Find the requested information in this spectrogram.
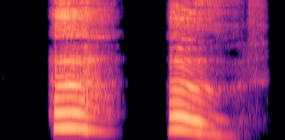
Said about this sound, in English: What now? Can't even yawn now? I'm tired and bored. I've been here forever.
